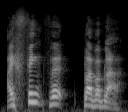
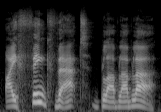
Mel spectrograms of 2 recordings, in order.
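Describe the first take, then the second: First: That has a schwa and a glottal stop. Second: That has a full vowel and clear t.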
